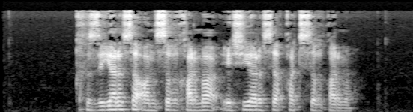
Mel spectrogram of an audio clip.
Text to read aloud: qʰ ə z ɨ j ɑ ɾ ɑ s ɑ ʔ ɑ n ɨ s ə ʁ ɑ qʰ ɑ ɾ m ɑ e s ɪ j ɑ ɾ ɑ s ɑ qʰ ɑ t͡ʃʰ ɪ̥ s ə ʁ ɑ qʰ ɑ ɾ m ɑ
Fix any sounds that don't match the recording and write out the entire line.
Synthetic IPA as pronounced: qʰ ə z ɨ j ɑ ɾ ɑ s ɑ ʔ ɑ n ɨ s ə ʁ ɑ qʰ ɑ ɾ m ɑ e ʃ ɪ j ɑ ɾ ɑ s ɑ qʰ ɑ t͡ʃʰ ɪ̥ s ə ʁ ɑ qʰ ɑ ɾ m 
